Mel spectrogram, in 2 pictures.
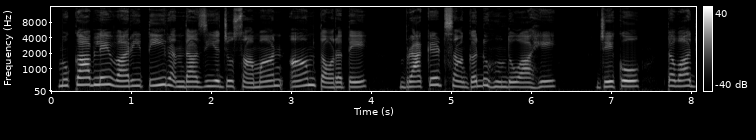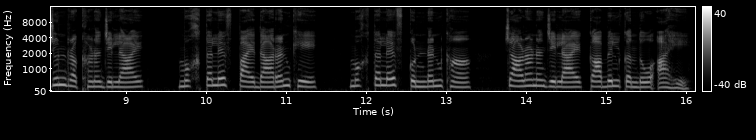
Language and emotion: Sindhi, neutral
